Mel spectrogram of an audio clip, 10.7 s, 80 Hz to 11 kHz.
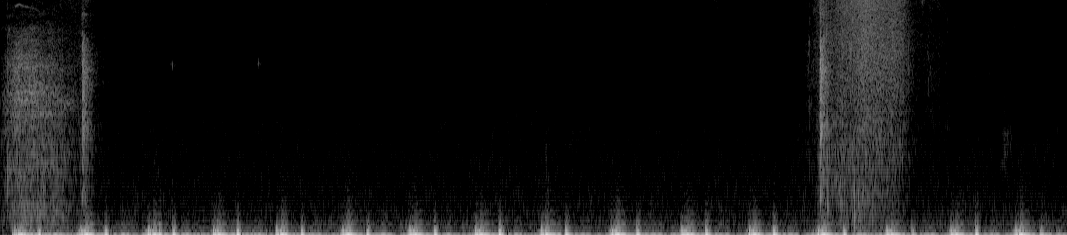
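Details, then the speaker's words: Regular low thumps at about 90 a minute with brief rustling, heard through a stethoscope on the chest in a simulated ASMR doctor roleplay exam; the heart rate is described as a little elevated, mildly fast. "okay so um your heart rate is a little bit elevated it's a little bit higher than I'd like"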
